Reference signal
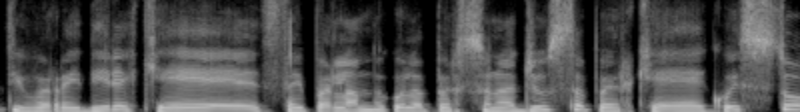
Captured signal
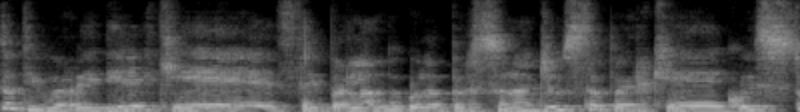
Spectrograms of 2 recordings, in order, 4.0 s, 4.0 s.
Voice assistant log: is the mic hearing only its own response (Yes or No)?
Yes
